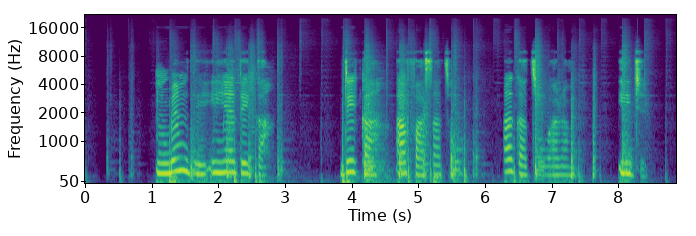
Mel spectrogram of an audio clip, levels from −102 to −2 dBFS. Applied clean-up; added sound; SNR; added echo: neural mask model RNNoise.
